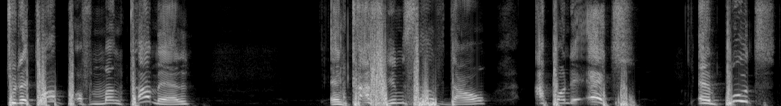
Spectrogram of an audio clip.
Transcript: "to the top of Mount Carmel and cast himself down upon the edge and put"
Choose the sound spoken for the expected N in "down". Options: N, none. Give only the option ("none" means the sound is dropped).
N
